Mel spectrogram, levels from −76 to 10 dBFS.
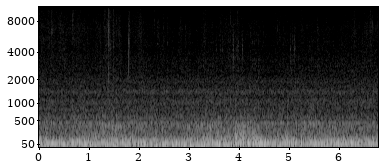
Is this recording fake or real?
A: real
